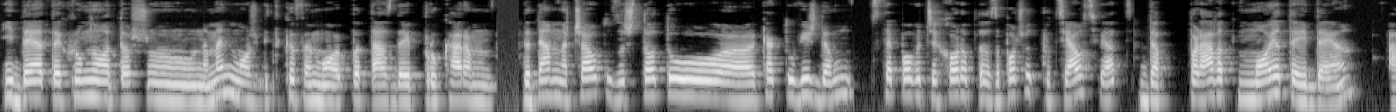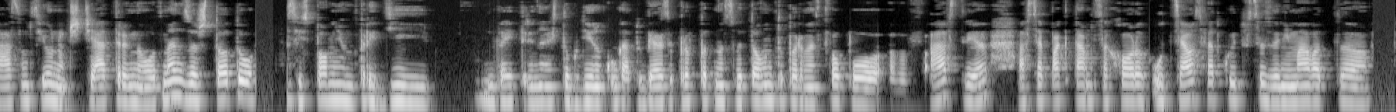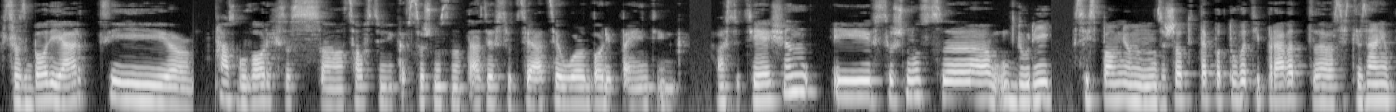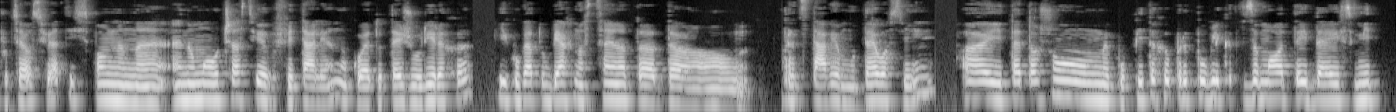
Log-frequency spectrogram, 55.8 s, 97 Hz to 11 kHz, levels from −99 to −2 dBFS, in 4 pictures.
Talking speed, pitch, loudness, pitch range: 150 wpm, 160 Hz, -19 LUFS, 150-175 Hz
